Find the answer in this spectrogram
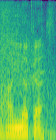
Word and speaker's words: Hanukkah: Like, what syllable are you supposed to enunciate? Is it Hanukkah or is it Hanukkah?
